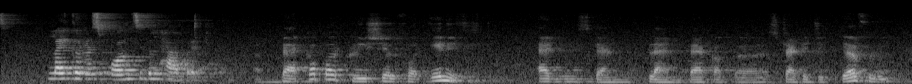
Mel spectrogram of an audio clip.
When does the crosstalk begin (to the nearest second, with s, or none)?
none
